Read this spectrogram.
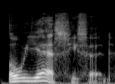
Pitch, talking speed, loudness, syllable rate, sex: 125 Hz, 205 wpm, -15 LUFS, 4.1 syllables/s, male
